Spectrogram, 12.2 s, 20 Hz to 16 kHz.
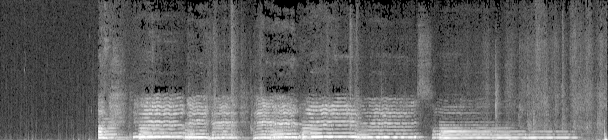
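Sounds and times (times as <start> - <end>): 
soprano singing a Kyrie: 2.0 - 11.7.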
